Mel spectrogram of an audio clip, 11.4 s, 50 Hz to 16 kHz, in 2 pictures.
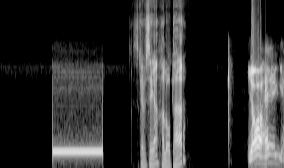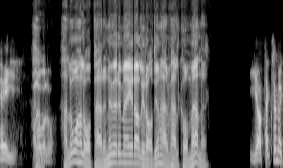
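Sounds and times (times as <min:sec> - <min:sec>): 
steady mid-pitched telephone tone: 0:01.0 - 0:02.1
speech: 0:02.7 - 0:03.8, 0:05.0 - 0:09.9, 0:10.7 - 0:11.3.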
